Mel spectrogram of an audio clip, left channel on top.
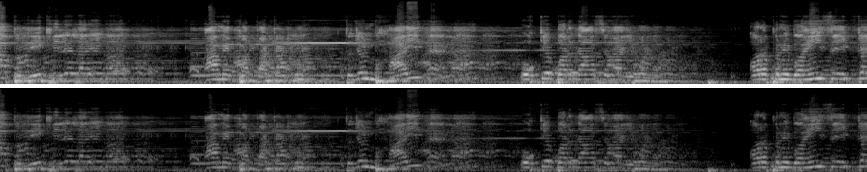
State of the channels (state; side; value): quieter; right; 9.9 dB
